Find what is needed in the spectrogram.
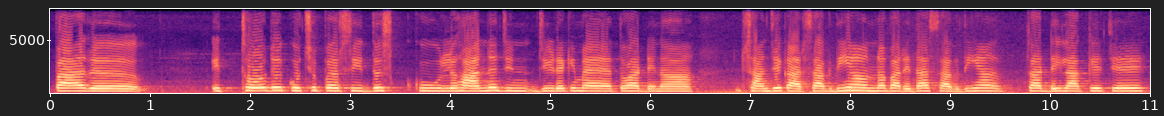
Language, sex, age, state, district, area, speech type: Punjabi, female, 30-45, Punjab, Amritsar, urban, spontaneous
